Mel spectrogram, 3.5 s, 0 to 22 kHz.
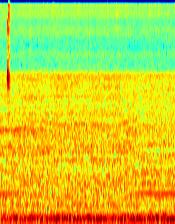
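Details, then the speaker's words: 1971 Plymouth Road Runner V-code 440 Six Pack, cold start, fired first try without pumping the pedal: steady, even low rumble at idle with no misses, knocks or ticks. Normal idle. "issue. I didn't have to pump it or anything. I just hit it once and boom, fired right up."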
